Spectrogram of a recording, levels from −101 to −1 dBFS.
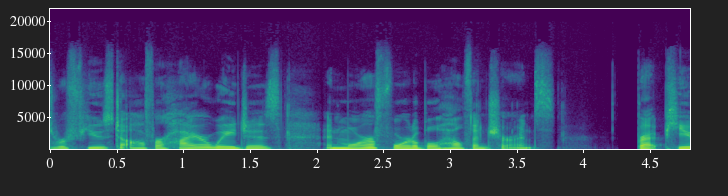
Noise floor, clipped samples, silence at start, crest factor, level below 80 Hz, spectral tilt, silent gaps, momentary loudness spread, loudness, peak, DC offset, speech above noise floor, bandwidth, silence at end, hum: -65 dBFS; under 0.1%; 0 s; 18 dB; -54 dBFS; -6 dB/octave; none; 10 LU; -24 LUFS; -6 dBFS; under 0.1%; 41 dB; 14.5 kHz; 0 s; none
